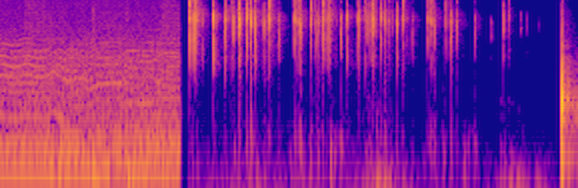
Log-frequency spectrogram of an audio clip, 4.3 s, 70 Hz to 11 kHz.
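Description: A short stretch of music cuts off, then dice for the game Bang! clatter and tumble in quick, irregular clicks for about three seconds, ending with one sharp knock as they settle on a 3.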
